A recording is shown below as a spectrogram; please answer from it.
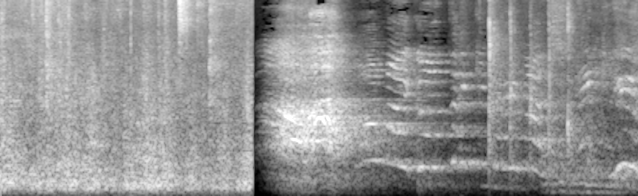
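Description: A large group of children chattering at once in a big hall. The sound cuts off abruptly partway through, and then a woman speaks.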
